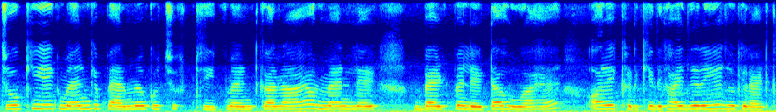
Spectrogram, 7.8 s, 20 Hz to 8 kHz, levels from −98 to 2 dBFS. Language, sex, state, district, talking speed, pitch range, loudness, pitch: Hindi, female, Jharkhand, Sahebganj, 240 wpm, 230-255 Hz, -29 LUFS, 240 Hz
